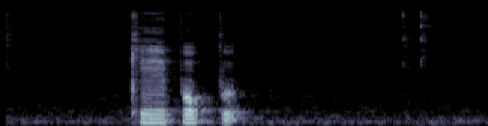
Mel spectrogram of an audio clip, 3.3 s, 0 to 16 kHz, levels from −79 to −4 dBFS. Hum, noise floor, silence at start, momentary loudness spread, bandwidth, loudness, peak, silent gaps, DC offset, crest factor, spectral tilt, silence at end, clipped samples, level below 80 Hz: none; -60 dBFS; 0.85 s; 25 LU; 11.5 kHz; -29 LUFS; -10 dBFS; none; under 0.1%; 24 dB; -7 dB/octave; 1.6 s; under 0.1%; -60 dBFS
